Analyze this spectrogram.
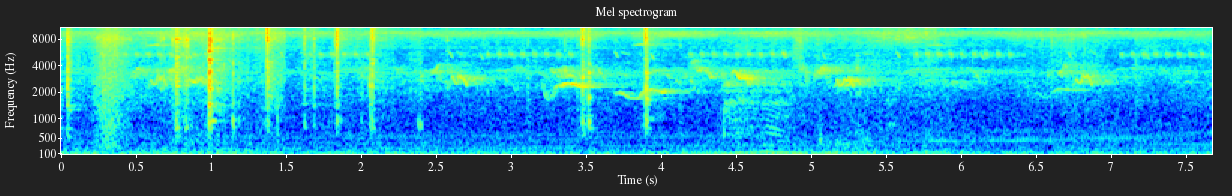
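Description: Light clicks and knocks from an aluminium-plate folding table as it is unfolded and its support set in place, most of them in the first half, with faint birds chirping in the background.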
